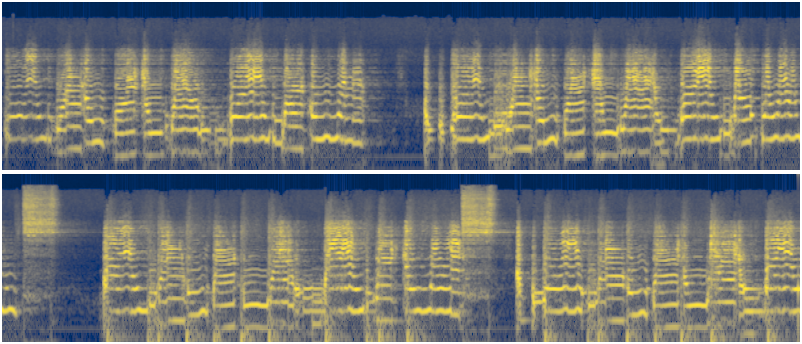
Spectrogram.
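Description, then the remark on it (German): A heavily effected electric guitar, using a wah-wah pedal, extreme distortion, spring reverb and echo effects, plays busy, sustained melodic lines with a fuzzy, distorted tone and a smeared, echoing tail, continuing loudly for the whole stretch with a couple of brief dips. “Das Ergebnis sind Wah-Wah-Pedale, extrem starke Verzerrer und psychedelisch wirkende Hallspiralen sowie Echoeffekte.”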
